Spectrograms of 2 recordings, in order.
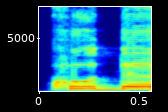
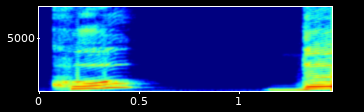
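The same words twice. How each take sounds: First: Said in the usual way. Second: "खुद" split into खु, then द, very slow; drawn-out breakdown of "खुद"; sound by sound. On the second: Shown as a demonstration. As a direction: sound out खु ... द with a long gap. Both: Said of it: "तो मिलके बन जाएगा".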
